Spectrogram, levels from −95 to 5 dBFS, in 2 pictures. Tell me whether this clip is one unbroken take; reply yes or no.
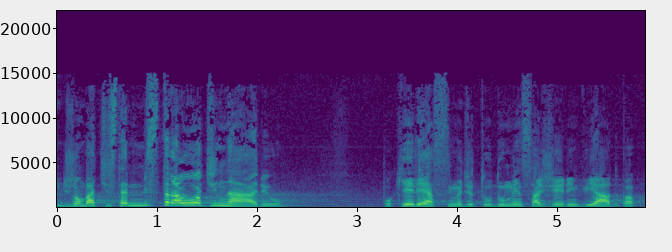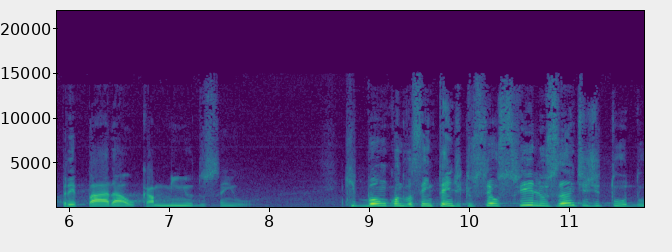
yes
